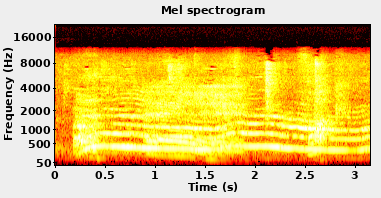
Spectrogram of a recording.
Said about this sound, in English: Now, the hellhound that's running towards you guys is probably banging and barking and growling, but you actually hear it from a great number of hellhounds somewhere deep in the lair.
